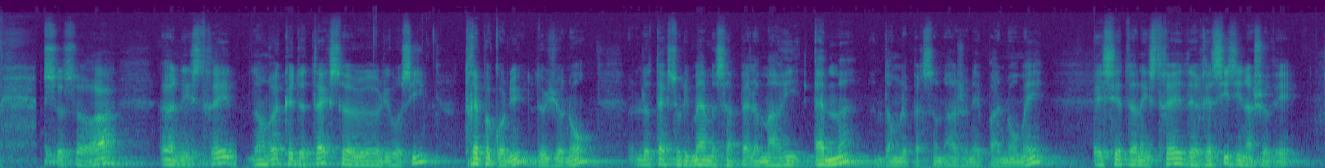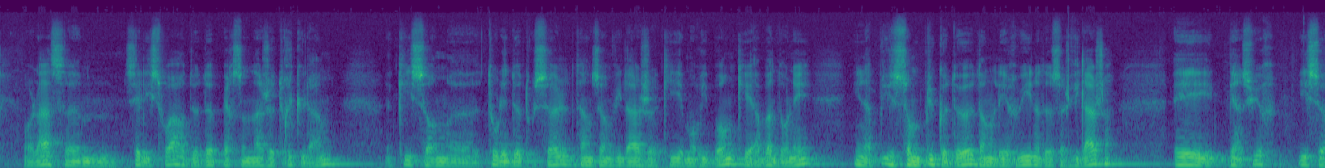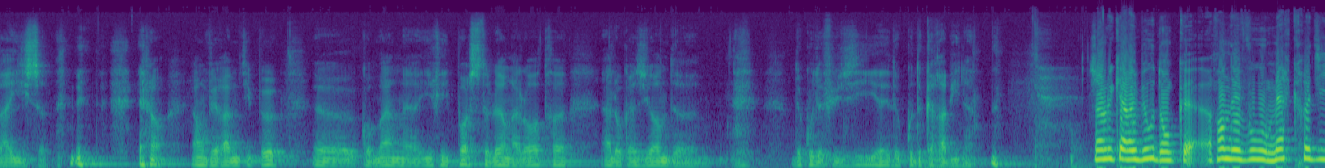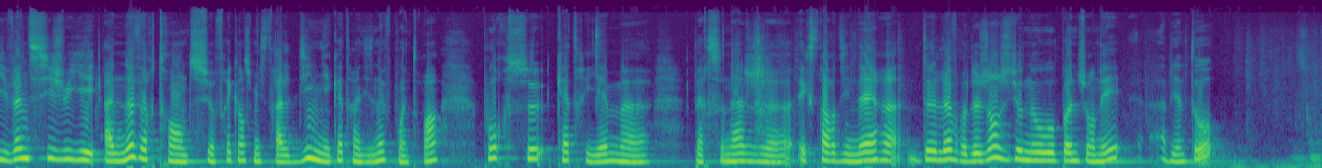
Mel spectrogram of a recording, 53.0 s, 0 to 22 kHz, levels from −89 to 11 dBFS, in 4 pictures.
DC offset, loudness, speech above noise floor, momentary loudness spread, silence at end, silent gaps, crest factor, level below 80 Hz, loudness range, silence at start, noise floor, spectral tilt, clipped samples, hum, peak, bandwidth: under 0.1%; -15 LUFS; 22 dB; 19 LU; 0 s; none; 14 dB; -38 dBFS; 15 LU; 0 s; -36 dBFS; -7 dB/octave; 0.2%; none; 0 dBFS; 15.5 kHz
